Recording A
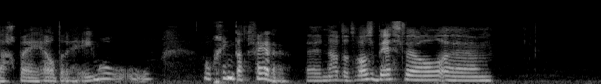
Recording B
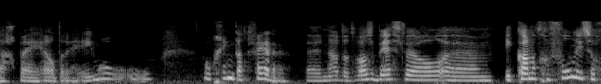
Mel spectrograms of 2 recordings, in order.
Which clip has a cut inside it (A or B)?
B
